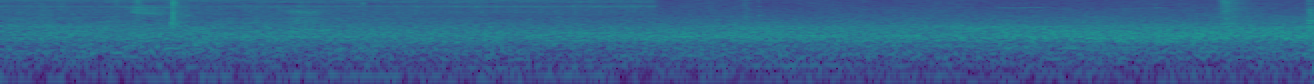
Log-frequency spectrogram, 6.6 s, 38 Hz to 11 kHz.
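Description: Steady running noise of an LVS-97K articulated tram, a low rumble with a hiss over it. The higher hiss drops away about halfway through.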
